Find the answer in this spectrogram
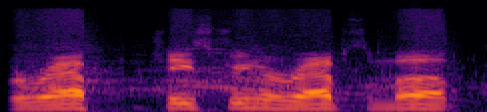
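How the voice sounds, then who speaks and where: A man adding short, easygoing color commentary at a local high school football game. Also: little pitch movement, moderate pace, fairly bright tone. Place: outdoor broadcast stand at a football field.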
